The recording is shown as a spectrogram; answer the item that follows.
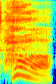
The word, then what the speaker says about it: Hare: His name is Hare, which rhymes with chair.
